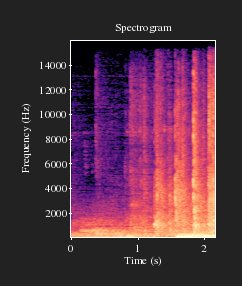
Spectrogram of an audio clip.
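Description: Quiet room tone in a large hall, then about a second and a half in a man's voice starts holding one long, level "uhh" just before he speaks.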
